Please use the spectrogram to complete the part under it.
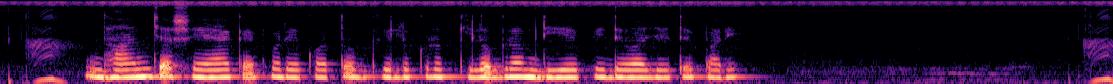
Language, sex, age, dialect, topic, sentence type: Bengali, female, 18-24, Jharkhandi, agriculture, question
